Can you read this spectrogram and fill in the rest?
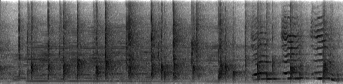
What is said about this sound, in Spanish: Un aplauso, güey.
